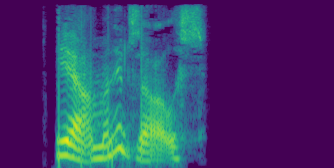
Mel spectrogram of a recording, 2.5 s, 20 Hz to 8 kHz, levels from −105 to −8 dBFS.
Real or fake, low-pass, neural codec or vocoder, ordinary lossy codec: real; 7.2 kHz; none; MP3, 48 kbps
